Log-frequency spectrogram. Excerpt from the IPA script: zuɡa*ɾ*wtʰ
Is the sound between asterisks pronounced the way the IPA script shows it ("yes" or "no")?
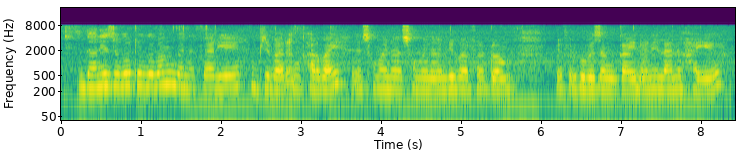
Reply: no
